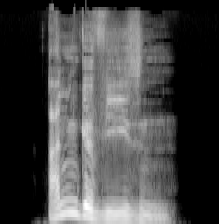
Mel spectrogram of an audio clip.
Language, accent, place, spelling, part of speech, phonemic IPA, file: German, Germany, Berlin, angewiesen, verb / adjective, /ˈanɡəˌviːzn̩/, De-angewiesen.ogg
- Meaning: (verb) past participle of anweisen; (adjective) dependent (on), reliant (on)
